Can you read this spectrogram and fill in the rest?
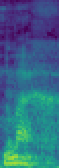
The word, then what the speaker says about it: Mach: Lo presentás así, 1909, Mach, creo que se pronuncia. – Mach, sí. Te agradezco la corrección.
